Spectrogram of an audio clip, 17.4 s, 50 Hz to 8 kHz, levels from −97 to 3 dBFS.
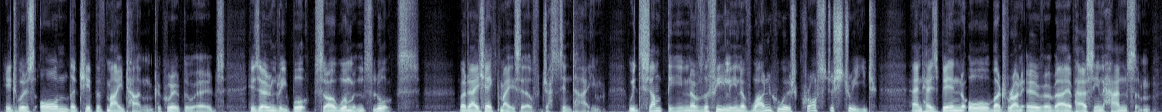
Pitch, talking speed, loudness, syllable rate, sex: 100 Hz, 160 wpm, -16 LUFS, 4.2 syllables/s, male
